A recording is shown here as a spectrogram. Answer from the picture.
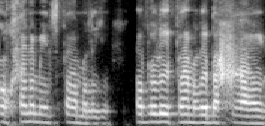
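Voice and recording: A put-on character voice runs at a very fast pace with a middle pitch. The intonation stays monotone and flat.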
